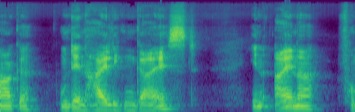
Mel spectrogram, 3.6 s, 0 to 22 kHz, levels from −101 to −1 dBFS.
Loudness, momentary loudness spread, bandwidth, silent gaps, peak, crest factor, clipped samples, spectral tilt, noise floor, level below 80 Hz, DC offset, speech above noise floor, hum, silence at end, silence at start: -18 LUFS; 17 LU; 19.5 kHz; none; 0 dBFS; 22 dB; under 0.1%; -1.5 dB/octave; -53 dBFS; -58 dBFS; under 0.1%; 34 dB; none; 0 s; 0 s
